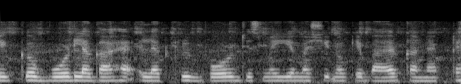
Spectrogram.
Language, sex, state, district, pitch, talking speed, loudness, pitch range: Hindi, female, Himachal Pradesh, Shimla, 175 Hz, 170 wpm, -18 LUFS, 170-180 Hz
